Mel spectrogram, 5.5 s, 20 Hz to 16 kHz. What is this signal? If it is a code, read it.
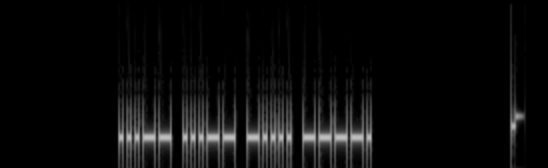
Morse code, heard as a keyed tone, about 30 wpm, 700 Hz. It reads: 3369
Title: Numbers - 4-Digit 30wpm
